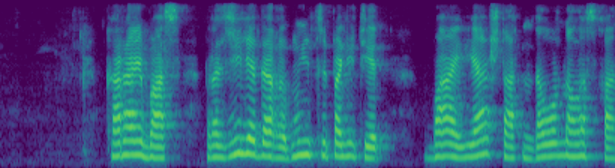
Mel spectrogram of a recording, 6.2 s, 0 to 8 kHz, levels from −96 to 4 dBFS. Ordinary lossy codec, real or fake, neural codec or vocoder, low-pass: none; fake; vocoder, 22.05 kHz, 80 mel bands, HiFi-GAN; 7.2 kHz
